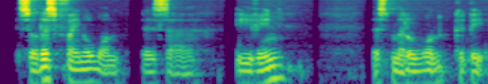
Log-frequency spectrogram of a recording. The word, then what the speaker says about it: Aoibhín: could be pronounced as Aoibhín. The double N at the end in modern Irish can give length to this so this could be Aoibhín.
